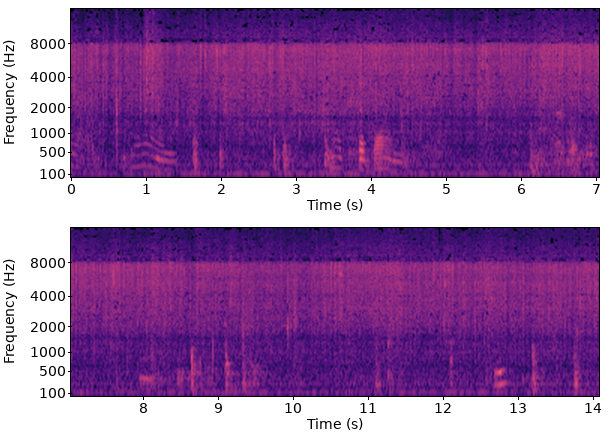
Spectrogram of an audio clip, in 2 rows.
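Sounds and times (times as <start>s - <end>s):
rice sizzling in a wok: 0.0s - 14.0s
spatula scraping and tapping pan: 1.6s - 3.6s, 6.1s - 7.0s, 8.1s - 9.6s.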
